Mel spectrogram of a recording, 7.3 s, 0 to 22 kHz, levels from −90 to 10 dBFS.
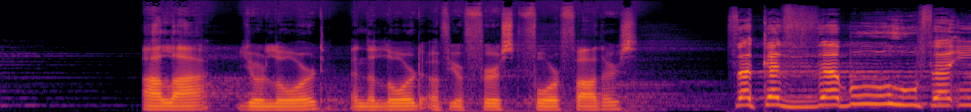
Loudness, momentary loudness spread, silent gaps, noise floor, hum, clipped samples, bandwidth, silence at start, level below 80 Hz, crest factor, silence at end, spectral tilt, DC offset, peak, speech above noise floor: -22 LUFS; 9 LU; none; -70 dBFS; none; under 0.1%; over 20 kHz; 1.05 s; -58 dBFS; 20 dB; 0 s; -4 dB/octave; under 0.1%; -2 dBFS; 48 dB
